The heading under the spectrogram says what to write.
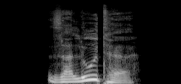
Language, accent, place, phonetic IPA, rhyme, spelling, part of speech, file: German, Germany, Berlin, [zaˈluːtə], -uːtə, Salute, noun, De-Salute.ogg
- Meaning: nominative/accusative/genitive plural of Salut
